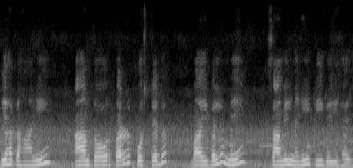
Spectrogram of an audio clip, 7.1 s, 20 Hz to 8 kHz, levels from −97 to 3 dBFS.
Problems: constant background noise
